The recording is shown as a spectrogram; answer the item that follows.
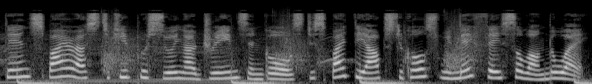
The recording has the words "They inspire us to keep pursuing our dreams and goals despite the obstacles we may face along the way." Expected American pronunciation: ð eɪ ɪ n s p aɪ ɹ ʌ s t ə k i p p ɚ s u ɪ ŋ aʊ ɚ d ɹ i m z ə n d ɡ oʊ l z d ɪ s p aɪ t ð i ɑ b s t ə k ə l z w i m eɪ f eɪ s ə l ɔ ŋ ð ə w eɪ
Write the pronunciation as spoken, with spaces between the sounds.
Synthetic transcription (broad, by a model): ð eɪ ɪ n s p aɪ ɹ ʌ s t ə k i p p ɚ s u ɪ ŋ aʊ ɚ d ɹ i m z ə n ɡ oʊ l z d ɪ s p aɪ t ð i ɑ b s t ə k ə l z w i m eɪ f eɪ s ə l ɔ ŋ ð ə w eɪ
